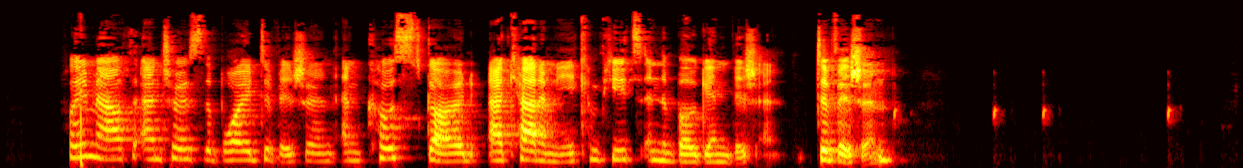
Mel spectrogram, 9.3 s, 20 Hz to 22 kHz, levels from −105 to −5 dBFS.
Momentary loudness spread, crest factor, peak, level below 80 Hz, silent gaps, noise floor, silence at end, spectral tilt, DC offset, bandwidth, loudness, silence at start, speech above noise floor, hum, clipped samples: 15 LU; 26 dB; 0 dBFS; -80 dBFS; 8.19-8.23 s; under -90 dBFS; 0.55 s; -0.5 dB/octave; under 0.1%; 16 kHz; -24 LUFS; 0.55 s; over 64 dB; none; under 0.1%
